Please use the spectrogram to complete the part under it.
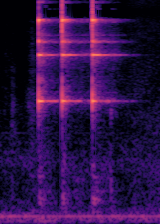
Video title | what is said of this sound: Club at Home: DIY Xylophone with Brendan | gently tap it with our spoon as you can see we get a short high-pitched note sort of like a xylophone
